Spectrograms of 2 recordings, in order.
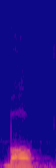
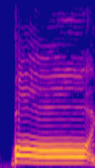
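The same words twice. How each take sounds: First: The word is said quietly and kept low. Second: The word is said loudly and emphatically. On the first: The speaker calls it right. "But I'm still staying down" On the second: The speaker calls it wrong. "What I would stay clear of is the loud one"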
